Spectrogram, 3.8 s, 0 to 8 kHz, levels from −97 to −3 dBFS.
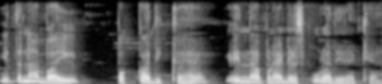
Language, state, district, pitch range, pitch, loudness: Haryanvi, Haryana, Rohtak, 185-225 Hz, 210 Hz, -17 LUFS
